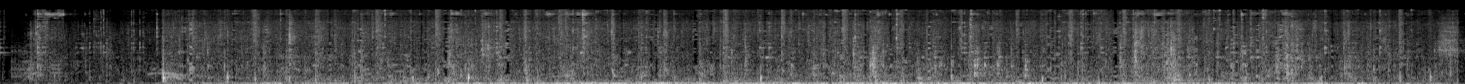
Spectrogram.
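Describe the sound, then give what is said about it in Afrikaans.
Steady hoofbeats of an early horse-drawn ambulance clop along with jingling harness and a rattling wooden cart, over a constant low rumbling of wheels, fairly loud throughout with no speech. “Bedank op daai stadium so iets kon klink.”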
